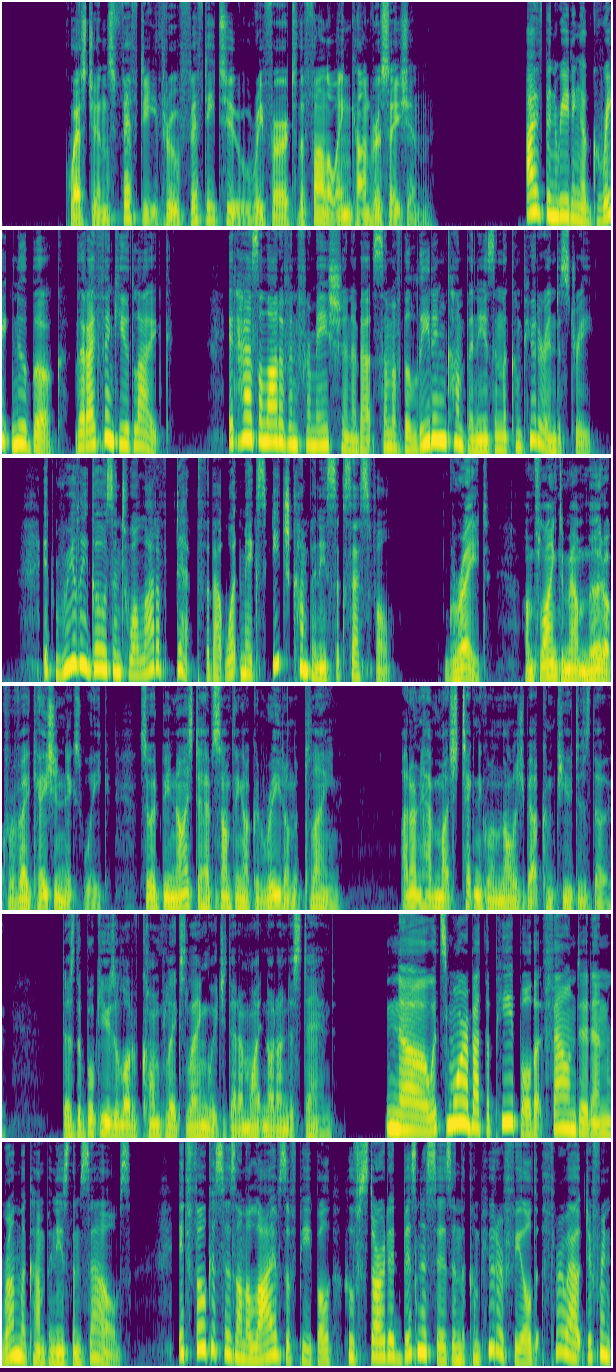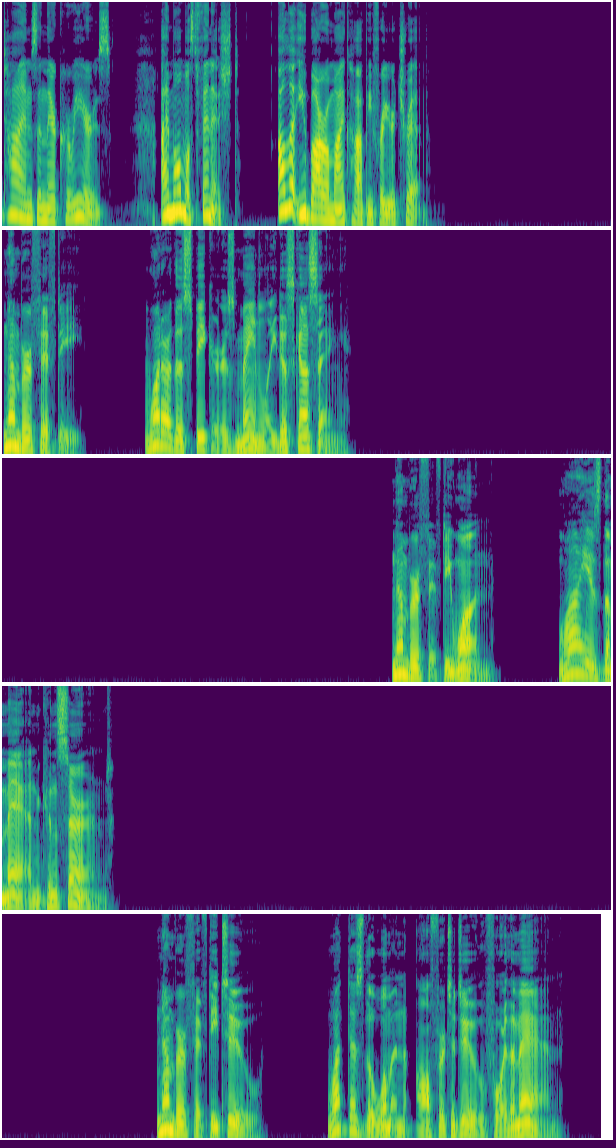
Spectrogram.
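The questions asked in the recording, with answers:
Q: What are the speakers mainly discussing?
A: A book about computer companies

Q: Why is the man concerned?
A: He lacks technical knowledge about computers

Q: What does the woman offer to do for the man?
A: Lend him her copy of the book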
